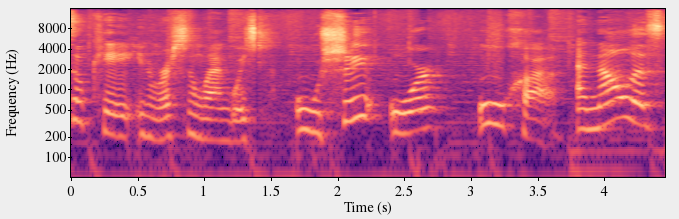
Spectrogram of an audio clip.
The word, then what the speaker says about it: уши: Please pay attention to the last sound of the word, because it's not ushi, it's not like that. It's ushi, ushi, sound at the end of the word, ushi. So again, we say ushi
